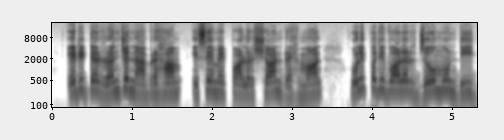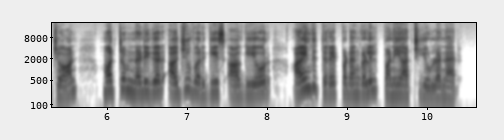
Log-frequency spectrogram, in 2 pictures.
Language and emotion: Tamil, neutral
